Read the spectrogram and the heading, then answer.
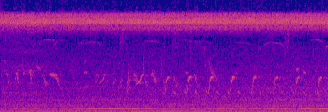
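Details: Scaly-breasted munia (Lonchura punctulata), call.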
